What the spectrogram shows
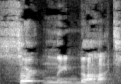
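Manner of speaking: put-on loud, aghast South African accent. Quoting a liberal skeptic's reply, retelling an aghast reply, South African accent. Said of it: "aghast in his Johannesburg, South African accent".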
